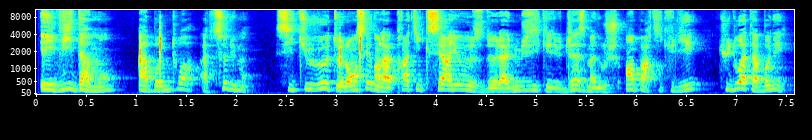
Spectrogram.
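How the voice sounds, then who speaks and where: A man's voice: high voice, brisk, few pauses, reverberant, noisy background. A man giving a casual guitar tutorial to camera, joking and self-deprecating, his mouth numb from dental anaesthetic. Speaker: jazz guitar coach and video teacher.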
